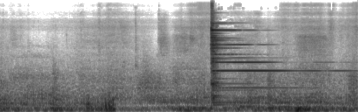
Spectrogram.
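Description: A single loud bell strike with a long ringing decay in the tower of Geneva's cathedral, heard against wind noise and a faint low rumble, followed by a softer knock.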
